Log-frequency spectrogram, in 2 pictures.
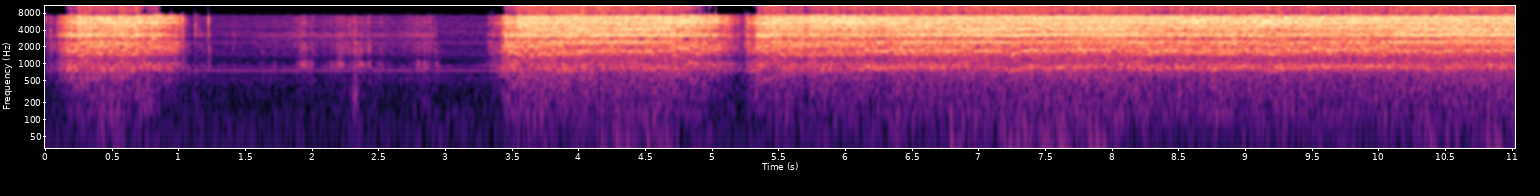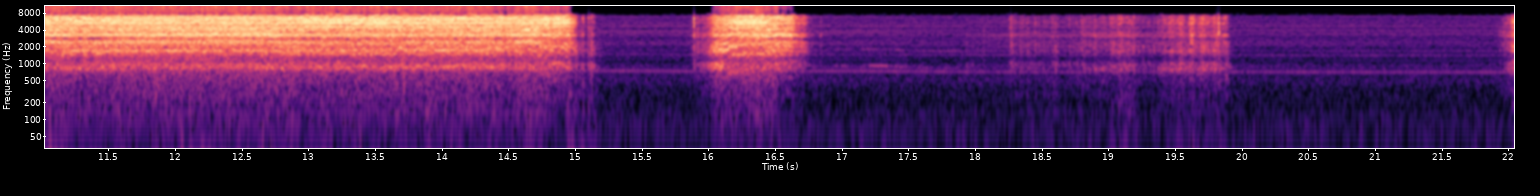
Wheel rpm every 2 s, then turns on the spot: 50, 50, 140, 210, 220, 230, 230, 110, 30, 10, 10.
18-20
